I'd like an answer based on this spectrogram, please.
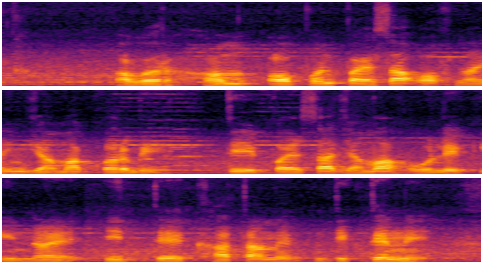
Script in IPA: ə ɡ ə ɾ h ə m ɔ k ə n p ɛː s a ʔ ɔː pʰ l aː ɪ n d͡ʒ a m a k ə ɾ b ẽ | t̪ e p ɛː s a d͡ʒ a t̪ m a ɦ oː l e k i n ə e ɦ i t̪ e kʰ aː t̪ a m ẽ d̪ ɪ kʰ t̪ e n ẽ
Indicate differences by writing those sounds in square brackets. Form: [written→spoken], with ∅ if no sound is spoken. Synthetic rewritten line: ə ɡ ə ɾ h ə m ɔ [k→p] ə n p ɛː s a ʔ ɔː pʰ l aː ɪ n d͡ʒ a m a k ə ɾ b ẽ | t̪ e p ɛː s a d͡ʒ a [t̪→∅] m a ɦ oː l e k i n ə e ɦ i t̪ e kʰ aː t̪ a m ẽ d̪ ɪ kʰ t̪ e n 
